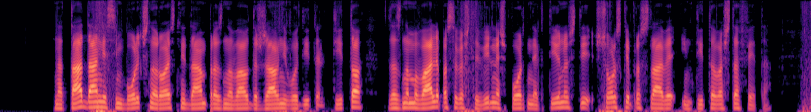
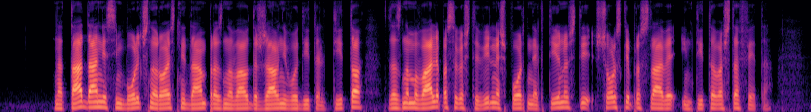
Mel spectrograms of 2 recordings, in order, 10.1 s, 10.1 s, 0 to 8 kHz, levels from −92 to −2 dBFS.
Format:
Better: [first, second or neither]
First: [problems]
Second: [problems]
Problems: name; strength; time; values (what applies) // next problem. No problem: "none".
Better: second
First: noise reduction (classical method spectral subtraction)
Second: none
